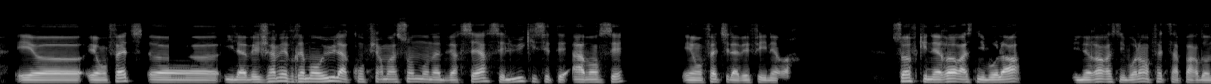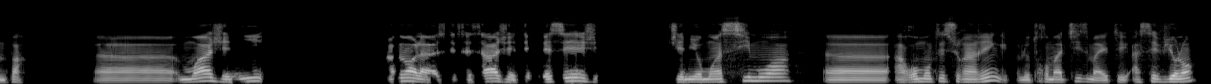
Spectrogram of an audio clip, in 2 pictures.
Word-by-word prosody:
et 105 +1 +2
heu 100 -1 +5
et 110 - 0
en 105 0 +1
fait, 150 +5 +2 0.2
heu, 105 -2 +3
il 110 -1 -1
avait 115 +2 +3
jamais 140 +7 +1
vraiment 135 0 +2
eu 155 - +3
la 160 - +3
confirmation 120 0 -4
de 130 - -3
mon 120 -2 -2
adversaire, 110 +7 0
c'est 115 -7 -4
lui 130 +8 -1
qui 140 -3 -11
s'était - - -4
avancé 115 +3 0 0.6
et 105 +1 -1
en 100 - +2
fait 120 +1 -2
il - - -4
avait 100 0 +1
fait 105 +1 -4
une 100 - -2
erreur. 95 - -5 0.9
Sauf 150 0 +1
qu'une 125 -3 -1
erreur 125 +4 +6
à 115 - +4
ce 110 - -14
niveau-là, 110 +1 +3 0.5
une 105 0 -1
erreur 125 +4 +2
à 125 - 0
ce 110 - -10
niveau-là 110 +6 0
en - - -2
fait 130 - -7
ça - - -3
pardonne 100 0 -1
pas. - - -5 0.7
Heu, 95 -1 -4
moi 140 +8 +4
j'ai 125 -6 -2
mis 150 +2 -1 1.2
Maintenant 155 0 +3
là 120 -5 +3
c'est - - -14
c'est - - -8
ça, 140 +7 +3
j'ai 115 -5 -2
été 105 - -6
blessé, 150 +6 +1
j'ai 125 - -8 0.7
j'ai 115 - -2
mis 120 +1 +2
au 120 - +3
moins 120 +2 +2
6 170 +7 -1
mois, 170 0 0 0.3
heu, - - -6 0.6
à 110 - -3
remonter 130 +5 0
sur 135 -1 -5
un 120 - +3
ring, 155 +7 -1
le 105 +1 -3
traumatisme 120 +3 -4
a 100 - 0
été 100 +1 -5
assez 110 +4 -4
violent 130 - +3
120 Hz, 190 wpm, -25 LUFS, 105-135 Hz, 1.2 s, erreur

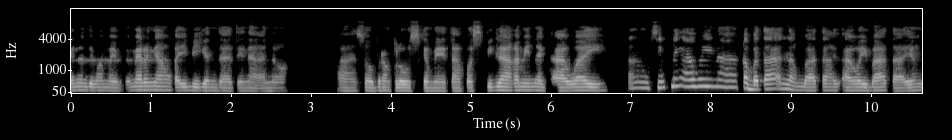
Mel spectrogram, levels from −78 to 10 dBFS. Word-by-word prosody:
gano'n, 150 +1 -1
'di 145 -1 +1
ba. 140 - -3
May 130 -2 -2
mayro'n 155 +4 +1
nga 155 - +2
akong 150 -1 -8
kaibigan 140 -1 0
dati 125 -1 -3
na 120 -2 -5
ano, 120 +1 -9 0.6
ah, 125 -1 -6
sobrang 130 +2 -1
close 130 -2 +3
kami. 125 -1 +1
Tapos 125 0 -1
bigla 145 0 +3
kami 150 0 +1
nag-away, 140 0 +2 0.3
um, 245 0 -6
simpleng 310 +6 -2
away 305 +1 +1
na 275 -2 -3
kabataan 205 -1 +3
lang, 165 -4 -1
bata 140 0 0
away-bata 140 -2 +1
'yong 140 +2 -1
140 Hz, 160 wpm, -23 LUFS, 130-155 Hz, 0.6 s, close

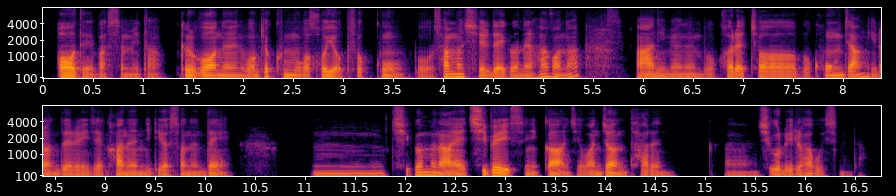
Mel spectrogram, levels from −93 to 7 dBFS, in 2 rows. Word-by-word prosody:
어 105 -1 +10
네. 80 -1 -2
맞습니다. 80 0 -6 0.2
그거는 105 0 +4
원격 95 +6 -1
근무가 105 -3 0
거의 95 0 +2
없었고 90 -3 -3
뭐 90 +1 -6
사무실 120 -4 +2
내근을 90 +2 0
하거나 130 -5 +1 0.5
아니면은 85 -1 0
뭐 80 0 -8
거래처 90 -2 +2
뭐 80 0 -8
공장 105 +6 +1
이런 90 +1 -2
데를 85 -1 -1
이제 80 - -4
가는 85 -1 -1
일이었었는데 80 +1 -3 0.8
음 95 -1 -5
지금은 120 0 0
아예 90 0 +4
집에 110 0 +5
있으니까 90 0 +1
이제 80 +1 -9
완전 90 +2 +1
다른 85 +5 -5 0.5
그런 80 0 -10
식으로 85 -1 -2
일을 85 +3 -2
하고 95 -4 -2
있습니다. 80 +1 -16
90 Hz, 305 characters per minute, -24 LUFS, 80-100 Hz, 0.8 s, 어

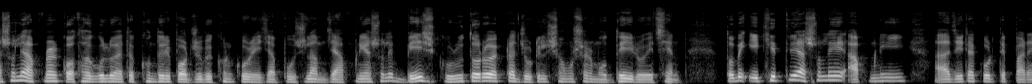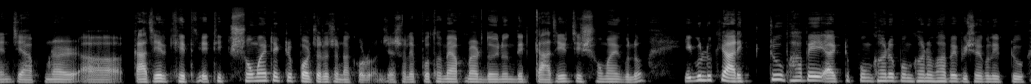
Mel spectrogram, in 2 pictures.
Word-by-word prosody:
আসলে 185 +1 +1
আপনার 150 +1 +3
কথাগুলো 140 +2 +3
এতক্ষন 140 +4 -2
ধরে 135 -1 +4
পর্যবেক্ষন 120 +3 +2
করে 120 -3 +3
যা 115 - +3
বুঝলাম। 125 +2 0
যে, 120 - +3
আপনি 135 +1 -6
আসলে 155 +5 -2 0.2
বেশ 165 +3 +6 0.2
গুরুতর 145 +5 +4 0.2
একটা 150 0 +2
জটিল 130 +2 0
সমস্যার 130 0 -4
মধ্যেই 110 +6 +3
রয়েছেন। 110 +2 -1 0.5
তবে 150 +4 +4
এক্ষেত্রে 185 +7 +2
আসলে 195 +4 0 0.2
আপনি 150 +6 -7 0.5
আ - - +2
যেটা 140 +2 +1
করতে 140 -2 +1
পারেন। 115 -1 -2
যে, 115 - -1
আপনার 115 +1 -3 0.3
আ - - -5 0.4
কাজের 140 +4 +3
ক্ষেত্রে 135 - -2
ঠিক 155 - -5 0.2
সময়টা 175 +3 +1
একটু 165 0 -3
পর্যালোচনা 125 -4 +1
করুন। - - -5
যে, - - -9
আসলে 120 +2 -5
১ম 125 +2 -4
এ - - +2
আপনার 125 0 -2
দৈনন্দিন 120 0 -3
কাজের 115 +5 -1
যে, 140 - -2
সময়গুলো 125 -2 -4 0.5
এগুলোকে 200 +4 -1
আরেকটু 145 +9 -2 0.2
ভাবে 185 +1 +1
আরেকটু 140 +5 -1
পুঙ্খানুপুঙ্খানুভাবে 155 -2 -2
বিষয়গুলো 130 0 -3
একটু 130 0 -6
135 Hz, 155 wpm, -23 LUFS, 125-155 Hz, 0.5 s, বেশ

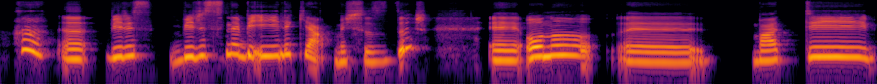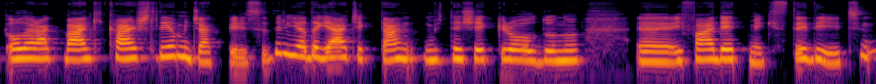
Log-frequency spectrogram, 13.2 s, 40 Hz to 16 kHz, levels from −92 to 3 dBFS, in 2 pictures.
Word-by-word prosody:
hah, 435 -8 +3
ııı, 240 -1 +1
biris 300 +4 -1
birisine 300 +7 -1
bir 315 - +3
iyilik 325 +2 0
yapmışızdır. 215 - -3 0.5
Eee, 220 -1 +1
onu, 295 +2 +4
eee, 195 +1 -2 0.4
maddi 255 +5 +1
olarak 250 0 +2
belki 240 +1 +3
karşılayamayacak 255 -5 +1
birisidir 95 - -5
ya 295 -4 +2
da - - +5
gerçekten 250 -2 +1
müteşekkir 235 +1 -1
olduğunu, 215 -1 +1 0.4
eee, 200 -1 0
ifade 235 +3 +2
etmek 200 -6 -3
istediği 230 -5 -2
için 290 - -8
245 Hz, 115 wpm, -24 LUFS, 215-285 Hz, 0.5 s, da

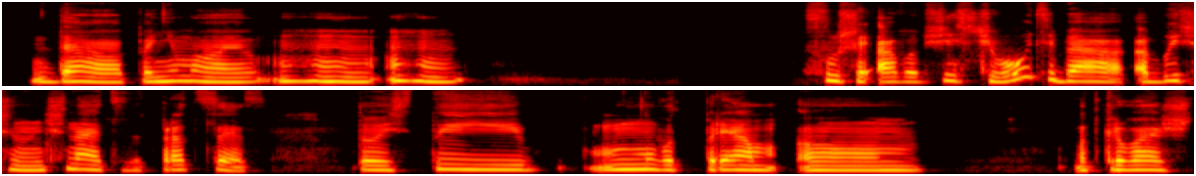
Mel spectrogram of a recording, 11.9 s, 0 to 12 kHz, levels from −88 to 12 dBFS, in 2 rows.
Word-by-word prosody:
Да, 185 -2 +3
понимаю. 190 -2 +1
Мгм, 200 -3 +1
мгм. 220 -1 0 1.7
Слушай, 215 -5 +1
а - - +6
вообще 190 +5 -3
с 205 - -10
чего 195 +7 +1
у 375 - -3
тебя 205 - +3
обычно 205 -1 -1
начинается 175 0 -2
этот 160 -2 -16
процесс? 185 -5 -2 0.5
То 180 - +2
есть 170 -2 -3
ты, 195 -3 -1 0.3
ну, 205 -5 +2
вот 185 -1 -1
прям, 185 -1 +3
ам, 170 0 0 0.8
открываешь, 180 0 +1
190 Hz, 115 wpm, -23 LUFS, 180-205 Hz, 1.7 s, а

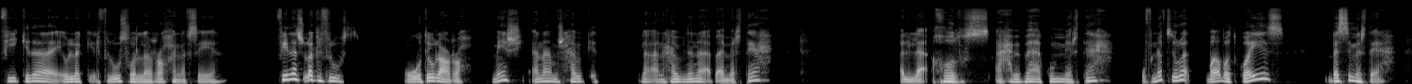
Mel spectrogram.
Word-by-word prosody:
في 145 - -1
كده 145 -1 +2
يقول 120 +2 +1
لك 125 -1 -1
الفلوس 125 +4 -2
والّا 100 -4 +2
الراحة 110 +4 -1
النفسية، 100 +3 -4 0.5
في 210 - +4
ناس 245 0 +5
يقول - - +3
لك 195 - -4
الفلوس 155 -6 -2 0.4
وتولَع 125 +5 +5
الراحة، 100 0 -3 0.2
ماشي 185 +8 0
أنا 140 +6 +1
مش 125 -3 +2
حابب 130 -1 -1
كده - - -12 0.4
لأ - - -3
أنا 110 - -3
حابب 120 +2 +1
إن 120 - 0
أنا 125 -1 +1
أبقى 100 - -1
مرتاح 165 - -2 1.3
أ - - +2
لأ 100 -3 +1
خالص 125 -2 +2
أنا - - 0
حابب 120 -2 0
بقى 130 +1 +2
اكون 125 +2 -1
مرتاح 145 - -2 0.3
وفي - - -5
نفس 195 -2 0
الوقت 200 +5 +2
باقبض 135 +1 +3
كويس 240 +4 +2 0.4
بس 150 +5 +3
مرتاح، 140 -8 -1
130 Hz, 180 wpm, -23 LUFS, 115-150 Hz, 1.3 s, ناس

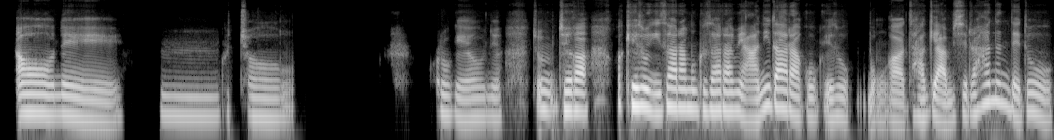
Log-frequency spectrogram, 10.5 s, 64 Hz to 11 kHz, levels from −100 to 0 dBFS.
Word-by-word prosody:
아 175 -1 +3
네. 140 -4 -2 0.4
음 155 -1 -9
그쵸. 150 -3 -8 1.4
그러게요. 150 -4 -5
그냥 150 0 -8 0.3
좀 195 - -2
제가 195 -3 +4 0.3
아 230 - -4
계속 220 -1 +8
'이 180 -2 -1
사람은 210 0 +4
그 195 - -3
사람이 190 -2 +2
아니다.'라고 165 -1 +2
계속 145 -1 -4
뭔가 130 -2 -2
자기 145 0 -1
암시를 155 +7 0
하는데도 210 - -1
165 Hz, 245 characters per minute, -20 LUFS, 150-195 Hz, 1.4 s, 계속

